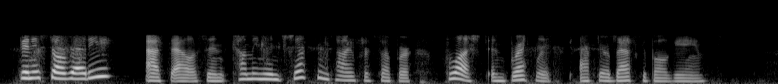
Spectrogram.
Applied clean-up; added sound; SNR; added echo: neural separator model SepFormer DNS4.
